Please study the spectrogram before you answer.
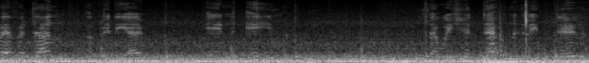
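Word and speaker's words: Eyam: is the famous plague village of Eam, E-Y-A-M, pronounced Eam.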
